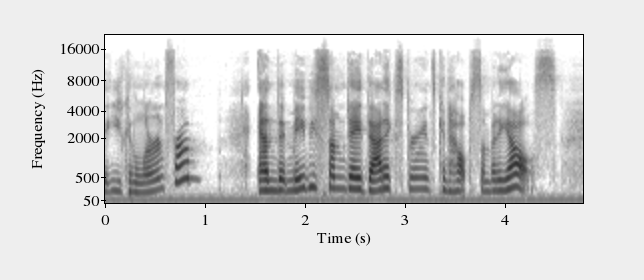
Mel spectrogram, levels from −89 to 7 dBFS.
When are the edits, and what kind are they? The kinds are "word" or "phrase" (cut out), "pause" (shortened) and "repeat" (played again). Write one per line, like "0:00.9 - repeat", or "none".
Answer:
none

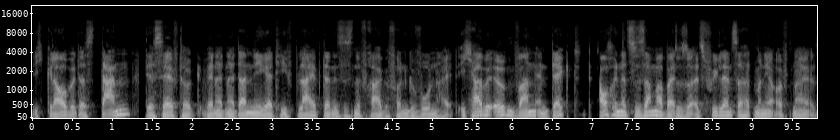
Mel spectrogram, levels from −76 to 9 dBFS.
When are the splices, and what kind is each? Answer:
0:01.3 - pause
0:02.4 - repeat
0:06.3 - word
0:08.0 - word

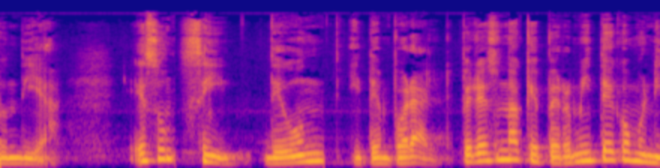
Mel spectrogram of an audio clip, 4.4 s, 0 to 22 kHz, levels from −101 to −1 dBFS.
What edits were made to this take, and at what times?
0:01.2 - word
0:01.7 - pause
0:02.2 - word
0:03.0 - pause
0:03.5 - word

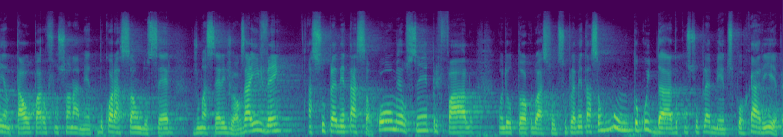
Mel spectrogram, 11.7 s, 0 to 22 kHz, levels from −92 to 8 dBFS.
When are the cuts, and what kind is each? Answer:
none

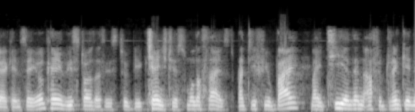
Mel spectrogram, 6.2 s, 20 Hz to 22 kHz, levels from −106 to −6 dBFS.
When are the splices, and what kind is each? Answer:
none

